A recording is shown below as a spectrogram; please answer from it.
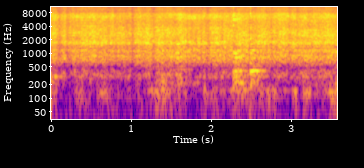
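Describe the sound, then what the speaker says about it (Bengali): Eggplant frying and being stirred in a pan for a mixed vegetable dish, giving a steady, close, even sizzle with soft scraping, continuous throughout without talk. "খুব দেখো বেগুনটা দিয়ে দিলাম"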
